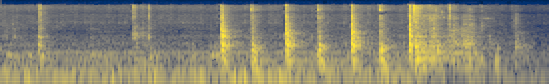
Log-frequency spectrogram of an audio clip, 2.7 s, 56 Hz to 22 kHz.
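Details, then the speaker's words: Craftsman LT1000 lawn tractor being built as a mud mower: turning the key gives a quiet run of sharp separate starter solenoid clicks with no cranking, happening intermittently; owner suspects a bad ground and may unbolt and clean it. "and then the solenoid it kind of sometimes walks i might be able to show it to you here now but um see i'm turning the key"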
